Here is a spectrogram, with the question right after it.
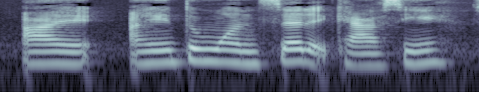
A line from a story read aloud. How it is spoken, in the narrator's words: stammered Jeremy by way of apology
